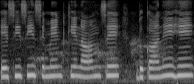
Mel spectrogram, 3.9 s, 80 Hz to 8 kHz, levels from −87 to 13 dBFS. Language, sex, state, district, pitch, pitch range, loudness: Hindi, female, Uttarakhand, Tehri Garhwal, 295 Hz, 270-305 Hz, -26 LUFS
